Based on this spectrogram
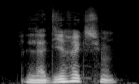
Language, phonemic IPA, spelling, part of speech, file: French, /di.ʁɛk.sjɔ̃/, direction, noun, Fr-direction.ogg
- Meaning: 1. direction 2. government 3. the director of the administration/organisation 4. the territory administered by a government 5. Set of subsystems which allow to orient the wheels of a vehicle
